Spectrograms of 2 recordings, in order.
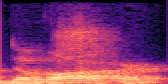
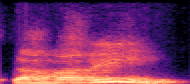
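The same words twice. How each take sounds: First: Davar said evenly, without the plural's -im ending; singular stress, contrasted. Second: Davarim with its last syllable lifted and stressed; stress on the end of Davarim. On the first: Teacher contrasts singular with plural, Davar as the rejected stress. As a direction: give Davar as the form to avoid. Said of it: "but the emphasis is gonna be Davarim". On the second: Teacher corrects toward the plural, Davarim stressed on its ending. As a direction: punch the final syllable of Davarim. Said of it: "you're gonna emphasize the end of the word". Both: Shown as a demonstration.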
